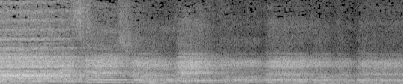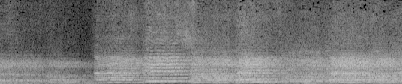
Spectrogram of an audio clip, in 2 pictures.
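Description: Choral music: a choir singing long held chords with accompaniment, the harmony shifting about two-thirds of the way through.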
